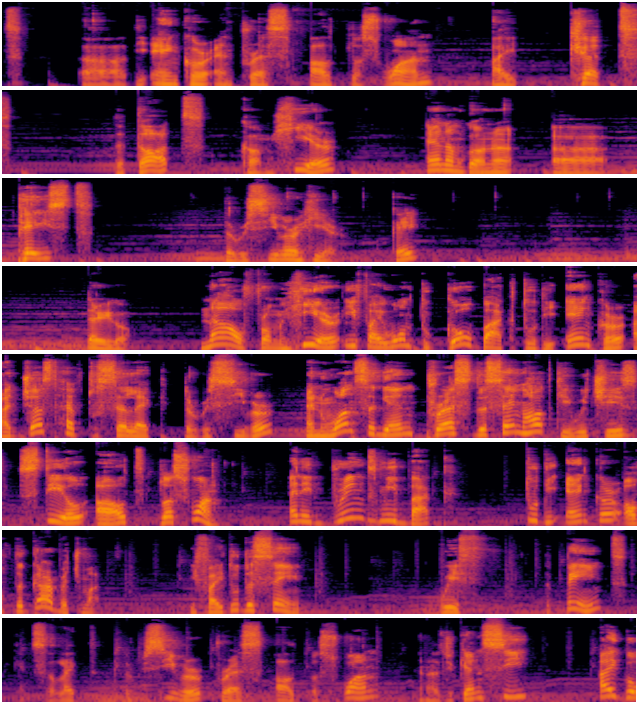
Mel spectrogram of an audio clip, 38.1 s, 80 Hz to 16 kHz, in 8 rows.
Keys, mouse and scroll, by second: 0.6 click, 2.8 middle click, 3.3-4.0 click, 4.6 x, 5.1-5.6 scroll down 1, 5.6 middle click, 6.5-7.3 scroll up 1, 7.3 middle click, 8.3 click, 10.9-11.9 ctrl+v, 20.1 click, 25.2 click, 25.4 alt+1, 30.0 middle click, 30.1 click, 30.3 middle click, 31.8 click, 35.3 click, 35.8 alt+1.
